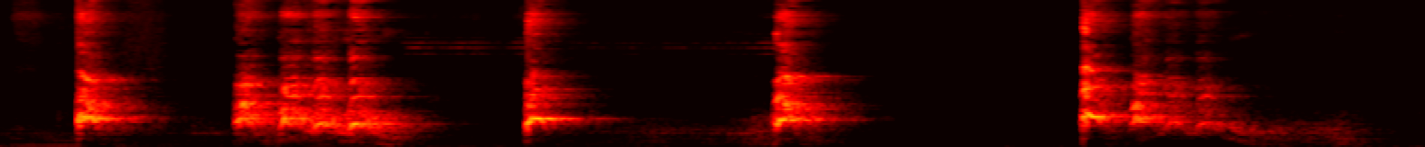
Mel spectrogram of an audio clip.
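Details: Mother dog, angry, barks loudly at her newborn puppies in five separate bursts spaced one to two seconds apart, some doubled into quick pairs, each sharp onset trailing into a brief fading echo.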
